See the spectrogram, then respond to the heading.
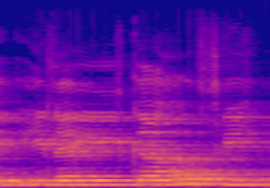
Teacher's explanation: اِلَى الْكَهْفِ میں آپ نے الف کی زیر کو شارپ کرنا ہے، لام کو لام سے ملا کے دونوں لام باریک پڑے جائیں گے۔ کہفی، ہا کا مخرج ہے، اچھے سے ادا کریں گے۔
